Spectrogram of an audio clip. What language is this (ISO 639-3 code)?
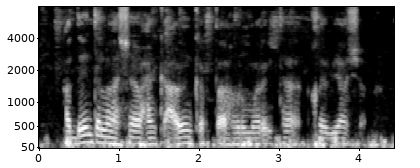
som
